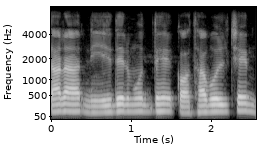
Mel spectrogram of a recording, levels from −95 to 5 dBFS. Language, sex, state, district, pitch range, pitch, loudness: Bengali, male, West Bengal, Dakshin Dinajpur, 130-145 Hz, 140 Hz, -18 LUFS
